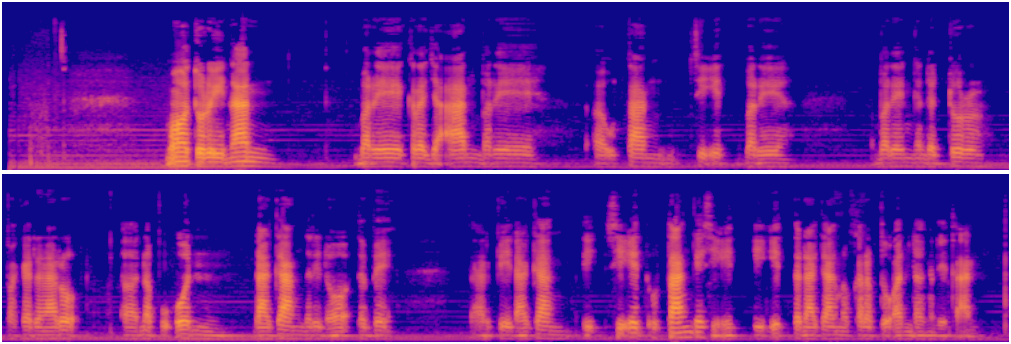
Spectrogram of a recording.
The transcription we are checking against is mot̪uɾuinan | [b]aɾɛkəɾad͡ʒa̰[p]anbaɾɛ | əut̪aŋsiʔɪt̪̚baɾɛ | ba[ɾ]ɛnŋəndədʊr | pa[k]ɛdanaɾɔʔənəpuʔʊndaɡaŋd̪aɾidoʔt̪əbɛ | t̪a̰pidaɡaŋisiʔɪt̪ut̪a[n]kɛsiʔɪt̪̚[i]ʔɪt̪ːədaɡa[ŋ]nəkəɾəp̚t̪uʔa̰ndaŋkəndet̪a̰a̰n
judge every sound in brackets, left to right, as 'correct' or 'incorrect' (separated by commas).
correct, incorrect, correct, correct, incorrect, correct, correct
